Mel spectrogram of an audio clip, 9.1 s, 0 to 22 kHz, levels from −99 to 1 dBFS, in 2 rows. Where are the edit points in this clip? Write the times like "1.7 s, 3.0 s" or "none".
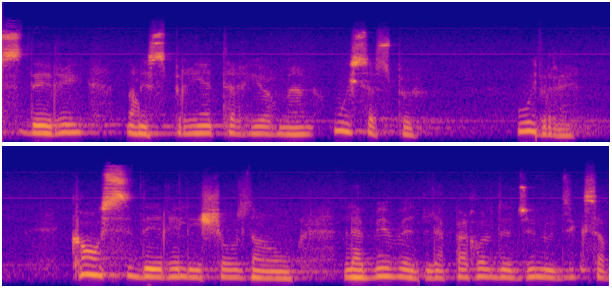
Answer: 1.0 s, 2.3 s, 4.0 s, 7.7 s

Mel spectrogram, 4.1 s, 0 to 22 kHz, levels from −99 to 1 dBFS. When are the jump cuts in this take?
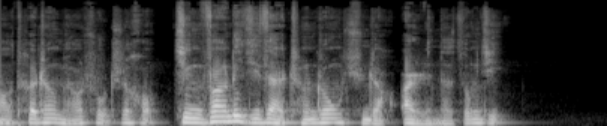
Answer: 1.1 s

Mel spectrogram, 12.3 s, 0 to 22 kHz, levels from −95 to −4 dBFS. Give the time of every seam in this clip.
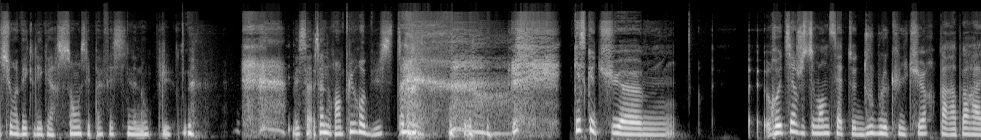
4.3 s

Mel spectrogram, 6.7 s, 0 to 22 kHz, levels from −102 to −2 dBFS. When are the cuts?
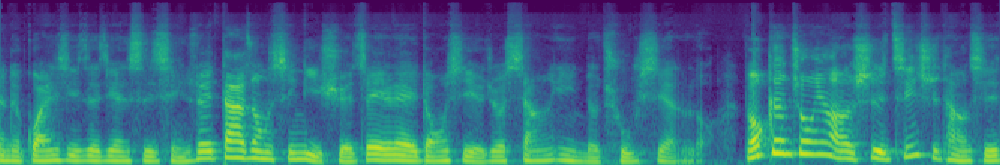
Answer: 4.8 s

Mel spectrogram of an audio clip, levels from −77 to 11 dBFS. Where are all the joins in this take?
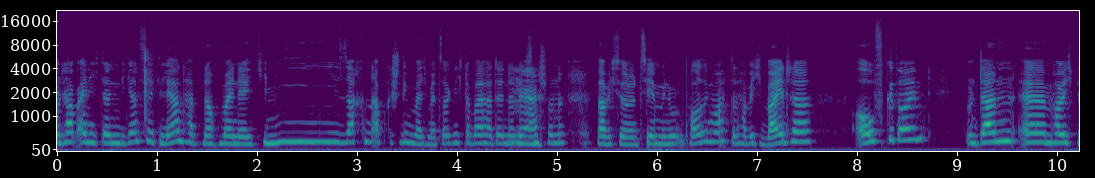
none

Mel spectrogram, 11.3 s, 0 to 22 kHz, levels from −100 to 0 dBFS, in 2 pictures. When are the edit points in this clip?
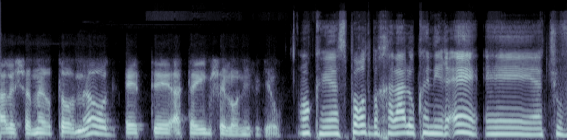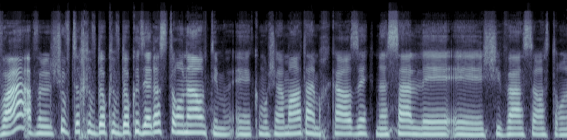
1.2 s, 6.8 s, 7.2 s, 9.4 s

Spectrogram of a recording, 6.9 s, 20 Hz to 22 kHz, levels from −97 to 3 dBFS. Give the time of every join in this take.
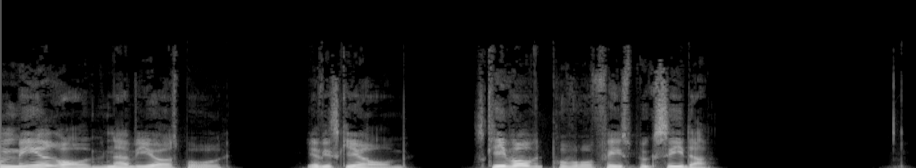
1.3 s, 2.4 s, 2.8 s, 4.1 s

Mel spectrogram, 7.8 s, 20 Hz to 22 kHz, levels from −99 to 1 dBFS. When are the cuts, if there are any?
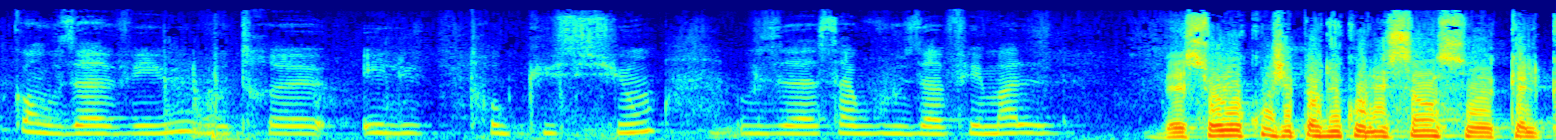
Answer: none

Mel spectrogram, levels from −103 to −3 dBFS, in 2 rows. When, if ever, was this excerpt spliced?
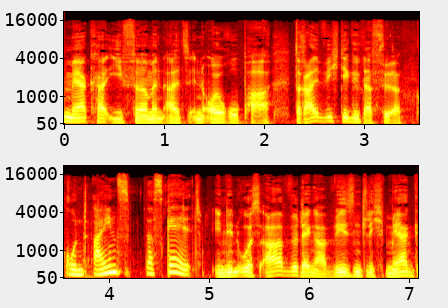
2.2 s, 3.0 s, 5.9 s

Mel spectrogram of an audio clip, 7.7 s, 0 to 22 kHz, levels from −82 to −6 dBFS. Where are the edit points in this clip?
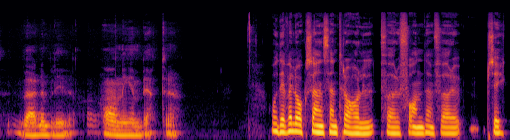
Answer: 5.7 s

